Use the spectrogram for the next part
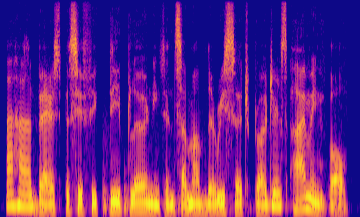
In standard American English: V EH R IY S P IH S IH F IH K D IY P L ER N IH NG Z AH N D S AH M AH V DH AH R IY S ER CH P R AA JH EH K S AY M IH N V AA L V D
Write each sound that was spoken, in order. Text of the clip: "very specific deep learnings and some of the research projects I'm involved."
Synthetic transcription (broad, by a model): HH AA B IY S P IH S IH F IH K D IY P L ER N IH NG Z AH N S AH M AH V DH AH R IY S ER CH P R AA JH EH K S AY M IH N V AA L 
